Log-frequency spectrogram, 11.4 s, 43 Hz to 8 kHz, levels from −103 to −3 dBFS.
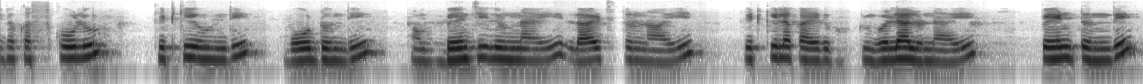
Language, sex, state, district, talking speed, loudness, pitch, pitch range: Telugu, female, Andhra Pradesh, Krishna, 85 wpm, -22 LUFS, 210 Hz, 195-225 Hz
